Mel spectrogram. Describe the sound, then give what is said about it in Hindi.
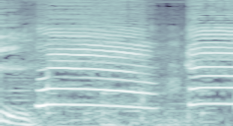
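A voice imitates a baby crying during a Red FM radio segment, producing two loud, wailing cries with a brief dip between them. “बिल्ली बिल्ली कहा है बिल्ली बिल्ली नहीं वो तो मैं हूँ मैं बच्चे की आवाज निकाल रही थी ये बिल्ली की आवाज है बच्चे की आवाज नहीं”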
